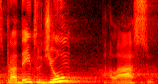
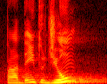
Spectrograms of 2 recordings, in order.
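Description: First: Resolve the line as the crowd answers; completed answer. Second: "um" stretched loud with a rising pause; suspended question. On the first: ("um" alongado, caindo até "palácio") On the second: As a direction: leave "um" hanging upward for the crowd to finish. ("um" alongado e forte, subindo em suspense) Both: Shown as a demonstration. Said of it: "vamos lá, irmãos".

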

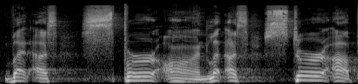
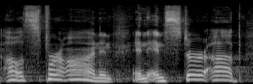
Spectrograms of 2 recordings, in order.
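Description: First: Slow, deliberate weight on SPUR ON and STIR UP; emphatic. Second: Higher-pitched, lightly put-on gentle phrasing; mild mock-gentle. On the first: Preacher urging the congregation with an emphatic phrase, slow and emphatic. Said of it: "an, an emphatic phrase". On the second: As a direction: toss it off as a mild suggestion. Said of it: "these kind of sound like, gen". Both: Shown as a demonstration.

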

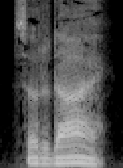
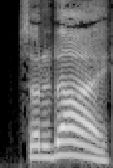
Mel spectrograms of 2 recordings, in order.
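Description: First: Said in the usual way. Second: High, loud bird's croak. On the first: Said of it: "another voice cried". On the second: A narrator's reading. Jay chiming in from above, loud croak. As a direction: croak it out loudly from a branch. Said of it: "came a croak from above".

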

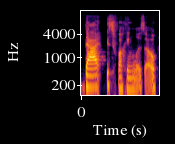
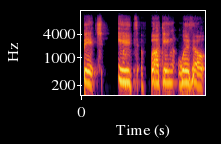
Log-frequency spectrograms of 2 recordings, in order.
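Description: First: Said in the usual way. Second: Louder, slower, emphatic insistence; mock exasperated insistence; insistent. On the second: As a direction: hammer it home to a doubting friend. Insisting after friend denies it.

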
